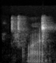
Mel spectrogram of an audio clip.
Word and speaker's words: climb: the mountains tomorrow yeah we wouldn't say climbing say climbing climb yeah very good like thumb yeah okay last one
